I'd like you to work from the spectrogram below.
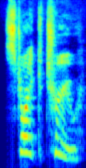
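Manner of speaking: high, resolute command; firm. A narrator's reading. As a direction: accept the blow bravely. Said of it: "he said firmly".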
